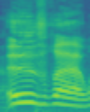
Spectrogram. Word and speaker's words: oeuvre: inspired by the poetic realism of Arnold's oeuvre. With Big Little Lies, oeuvre, whatever. – No, you said it right.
